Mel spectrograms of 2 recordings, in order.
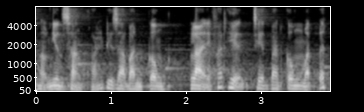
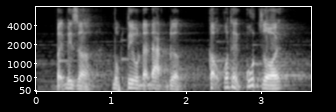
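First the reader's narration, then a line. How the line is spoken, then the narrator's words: Muffled shout. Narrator (Vietnamese): Tô Lạc Hoành ... lấy tay che điện thoại hét lên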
